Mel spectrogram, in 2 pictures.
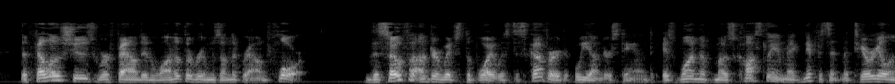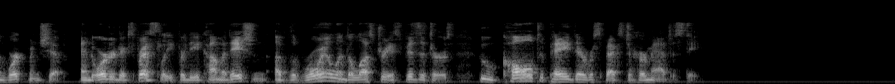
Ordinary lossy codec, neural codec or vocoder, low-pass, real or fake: MP3, 32 kbps; none; 7.2 kHz; real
